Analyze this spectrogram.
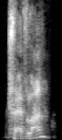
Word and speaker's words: Treflan: Your first recurring role came in the Welsh language series Treflan. Treflan.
